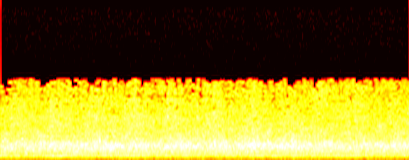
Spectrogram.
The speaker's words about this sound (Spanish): Démosle ese aplauso fuerte al Señor.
